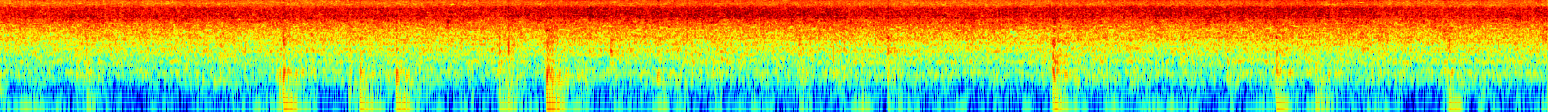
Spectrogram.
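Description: Village cheese frying in oil in a pan, a steady close sizzle and hiss throughout with scattered small pops and clicks of stirring.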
